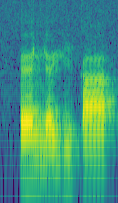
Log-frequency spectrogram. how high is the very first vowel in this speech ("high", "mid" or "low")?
mid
